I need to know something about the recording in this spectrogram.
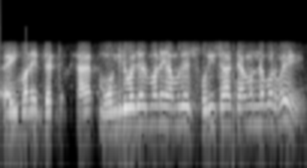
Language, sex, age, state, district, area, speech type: Bengali, male, 60+, West Bengal, Hooghly, rural, conversation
